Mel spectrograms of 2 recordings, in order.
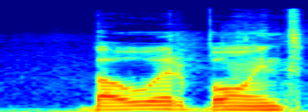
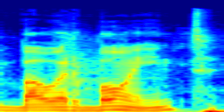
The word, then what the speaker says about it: PowerPoint: one I finished my BB presentation pronunciation mistake here yes we don't say power point we say p p PowerPoint p I've finished my PowerPoint presentation very good watch for the P's and B's huh guys next one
